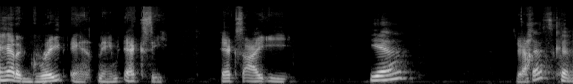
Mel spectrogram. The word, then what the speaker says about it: Exie: I had a great aunt named Exie, X-I-E.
